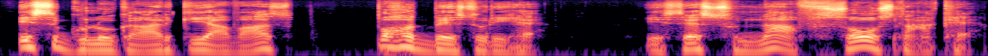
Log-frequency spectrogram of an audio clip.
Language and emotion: Urdu, disgusted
